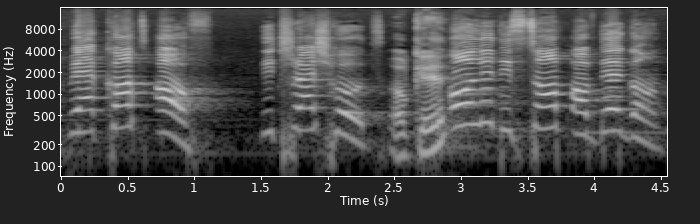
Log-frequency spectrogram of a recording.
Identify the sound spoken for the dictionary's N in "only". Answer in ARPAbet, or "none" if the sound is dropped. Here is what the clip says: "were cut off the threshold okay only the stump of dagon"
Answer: N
